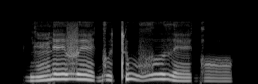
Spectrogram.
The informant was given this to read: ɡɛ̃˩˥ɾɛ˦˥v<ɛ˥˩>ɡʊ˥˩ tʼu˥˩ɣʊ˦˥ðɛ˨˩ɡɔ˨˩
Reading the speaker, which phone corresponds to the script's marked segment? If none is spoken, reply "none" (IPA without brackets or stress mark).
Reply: ɛ˥˩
